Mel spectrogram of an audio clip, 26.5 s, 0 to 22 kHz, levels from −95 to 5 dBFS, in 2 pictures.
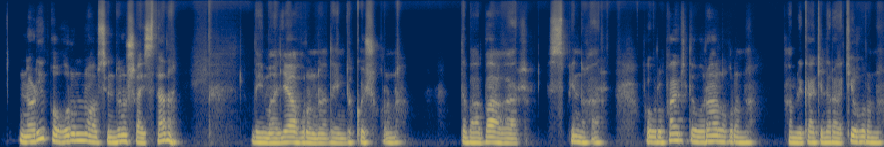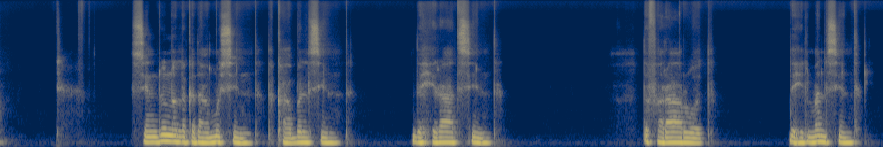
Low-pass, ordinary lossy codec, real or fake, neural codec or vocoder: none; none; fake; autoencoder, 48 kHz, 128 numbers a frame, DAC-VAE, trained on Japanese speech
